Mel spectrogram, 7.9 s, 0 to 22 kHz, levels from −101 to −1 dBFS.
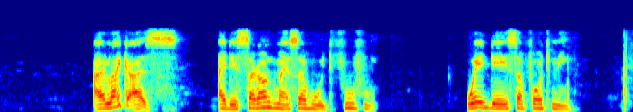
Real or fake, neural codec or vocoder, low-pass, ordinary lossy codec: real; none; 7.2 kHz; none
